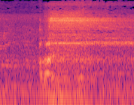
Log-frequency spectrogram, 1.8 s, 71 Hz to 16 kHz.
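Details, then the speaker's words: 1 HP water pump motor after replacing its seized, jammed bearing, original coil: motor starts and runs with a steady, even hum and faint constant whine, no grinding or knocking; normal after repair. "Motor ঘুরছে, ওকে।"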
